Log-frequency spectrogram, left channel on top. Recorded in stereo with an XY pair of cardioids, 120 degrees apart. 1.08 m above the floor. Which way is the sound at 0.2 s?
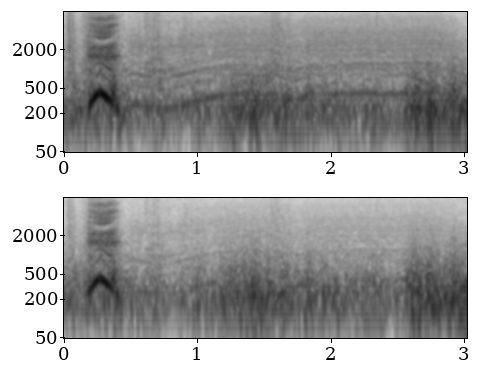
20° left.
